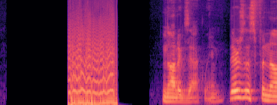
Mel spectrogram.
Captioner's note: record screech…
